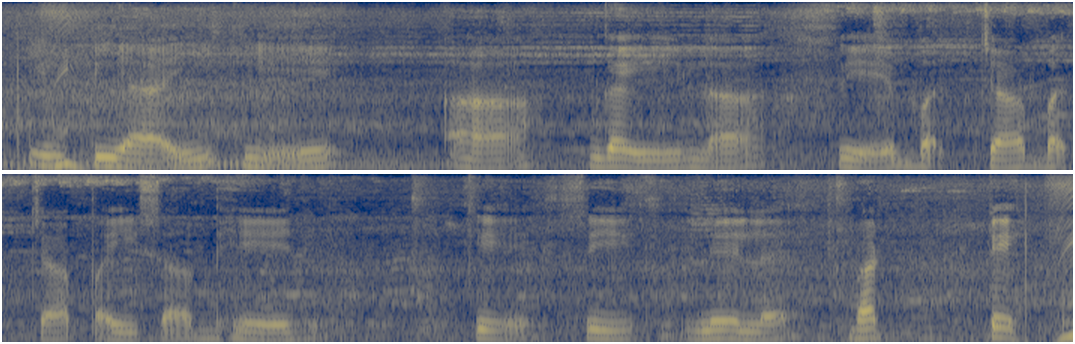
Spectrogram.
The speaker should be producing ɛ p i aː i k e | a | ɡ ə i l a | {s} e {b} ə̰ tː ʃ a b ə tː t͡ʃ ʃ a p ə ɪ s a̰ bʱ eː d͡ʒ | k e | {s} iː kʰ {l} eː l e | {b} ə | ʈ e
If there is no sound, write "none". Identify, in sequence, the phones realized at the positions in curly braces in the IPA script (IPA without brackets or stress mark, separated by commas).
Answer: s, b, s, l, b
